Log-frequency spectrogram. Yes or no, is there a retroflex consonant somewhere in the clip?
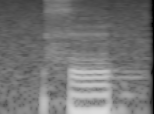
no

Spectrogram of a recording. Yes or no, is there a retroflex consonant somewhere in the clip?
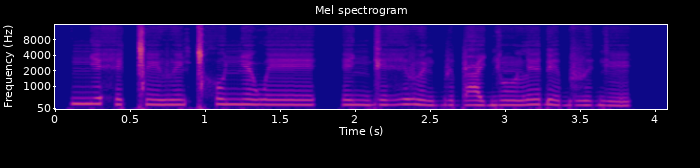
no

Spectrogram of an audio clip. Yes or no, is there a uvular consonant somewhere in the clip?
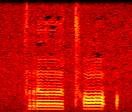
no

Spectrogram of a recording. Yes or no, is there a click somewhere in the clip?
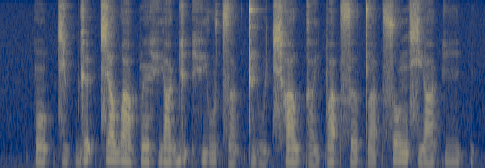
no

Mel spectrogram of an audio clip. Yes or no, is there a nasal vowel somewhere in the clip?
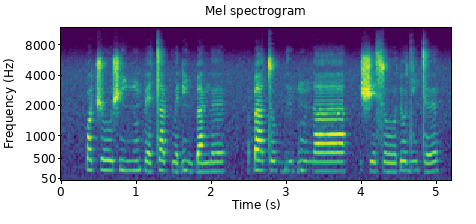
yes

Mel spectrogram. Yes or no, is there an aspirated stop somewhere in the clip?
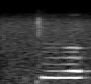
no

